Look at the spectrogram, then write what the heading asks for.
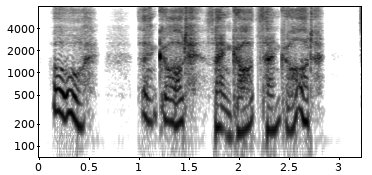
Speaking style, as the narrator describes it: said Martin, his voice broken with the horror of it

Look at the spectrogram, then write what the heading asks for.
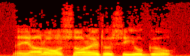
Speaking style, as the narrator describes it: Eumenes murmured

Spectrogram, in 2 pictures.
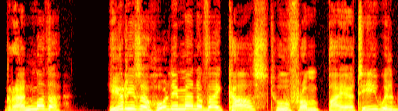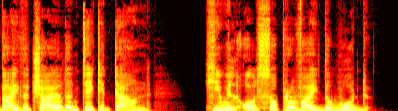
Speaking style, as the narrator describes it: The man felt their qualified approval, and called out

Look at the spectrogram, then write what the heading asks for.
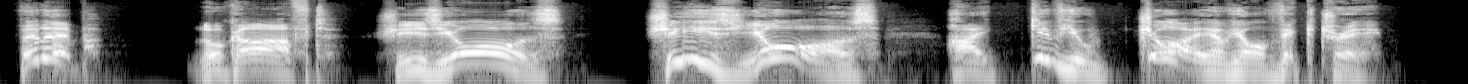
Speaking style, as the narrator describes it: through the noise Jack cried again

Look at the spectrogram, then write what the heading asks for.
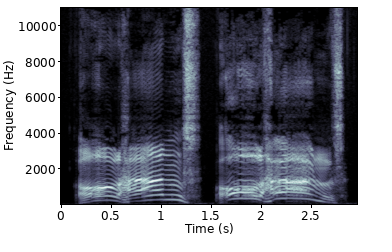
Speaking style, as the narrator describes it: roared Bonden right aft

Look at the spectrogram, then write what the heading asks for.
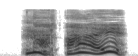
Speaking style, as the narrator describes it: Didi exclaimed in a hurt tone

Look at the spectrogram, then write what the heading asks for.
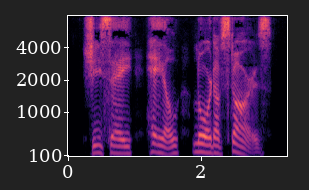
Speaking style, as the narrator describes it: growled one of her squat escorts in Pigeon Galactic

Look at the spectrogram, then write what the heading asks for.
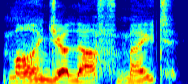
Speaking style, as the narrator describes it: in a hoarse growl

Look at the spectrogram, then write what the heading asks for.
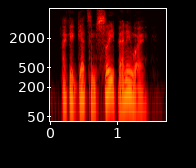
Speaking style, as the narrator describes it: he said

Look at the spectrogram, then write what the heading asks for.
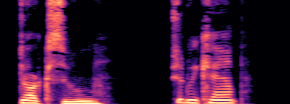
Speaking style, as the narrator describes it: Holdfast asked in a reluctant tone

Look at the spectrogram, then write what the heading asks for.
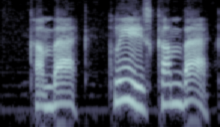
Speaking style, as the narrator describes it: the young man called out

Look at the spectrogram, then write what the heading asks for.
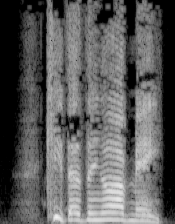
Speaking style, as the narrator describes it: Clusar yelled

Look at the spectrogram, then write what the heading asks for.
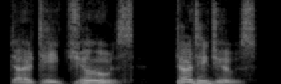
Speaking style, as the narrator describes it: screamed

